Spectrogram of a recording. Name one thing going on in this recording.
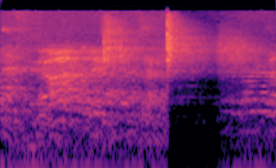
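Bamboo swords clack against each other.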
